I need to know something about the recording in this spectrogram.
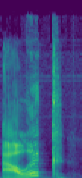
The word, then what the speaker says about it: Alex: is Alex the dad but he goes by Alec like it's it's spelled Alex but you pronounce it like elk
